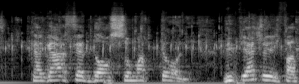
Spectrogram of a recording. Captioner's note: Italian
